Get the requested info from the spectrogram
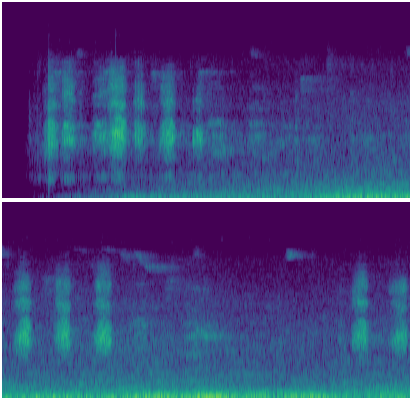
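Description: Short animal calls: a quick cluster in the first two seconds, three more in the middle and one near the end, over a low rumble that builds up.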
